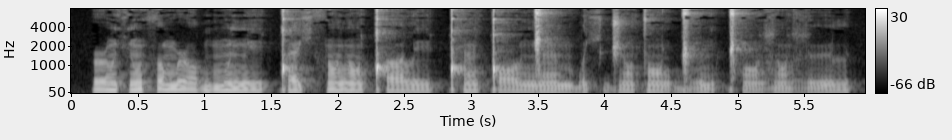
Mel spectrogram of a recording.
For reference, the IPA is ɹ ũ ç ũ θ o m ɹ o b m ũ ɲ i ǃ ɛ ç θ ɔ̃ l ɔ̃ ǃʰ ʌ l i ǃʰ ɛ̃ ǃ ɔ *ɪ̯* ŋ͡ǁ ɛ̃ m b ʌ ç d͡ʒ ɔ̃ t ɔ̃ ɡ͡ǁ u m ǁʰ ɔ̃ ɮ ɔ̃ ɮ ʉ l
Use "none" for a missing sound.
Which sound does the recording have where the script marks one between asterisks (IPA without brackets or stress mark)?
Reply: ʊ̯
